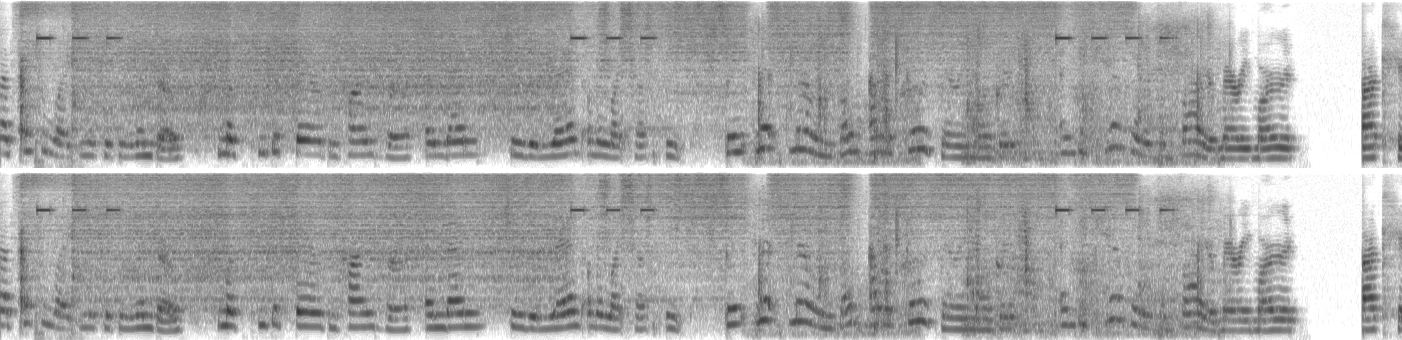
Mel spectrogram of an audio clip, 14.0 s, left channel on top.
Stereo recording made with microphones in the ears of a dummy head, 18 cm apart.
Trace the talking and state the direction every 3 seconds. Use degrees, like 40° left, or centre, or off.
centre, 30° right, 10° right, 20° left, 30° left.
